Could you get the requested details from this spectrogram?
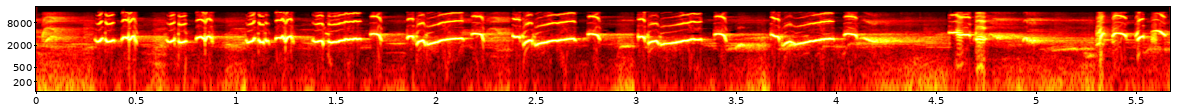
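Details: Female oriental magpie-robin in breeding condition, calling to prompt males into song: rapid, loud run of sharp chirps and upslurred whistled notes, many rising then dipping, with brief harsh bursts near the end.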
